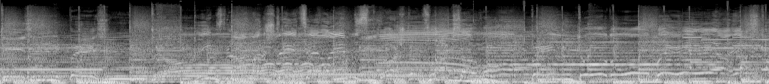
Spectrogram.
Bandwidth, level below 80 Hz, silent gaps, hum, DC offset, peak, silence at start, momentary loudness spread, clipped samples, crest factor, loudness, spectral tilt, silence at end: 18 kHz; -20 dBFS; none; none; under 0.1%; 0 dBFS; 0 s; 2 LU; under 0.1%; 10 dB; -10 LUFS; -4.5 dB/octave; 0 s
